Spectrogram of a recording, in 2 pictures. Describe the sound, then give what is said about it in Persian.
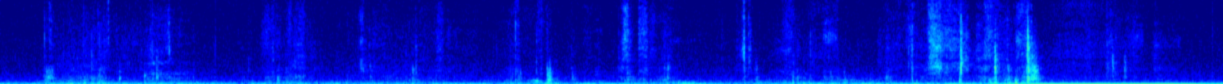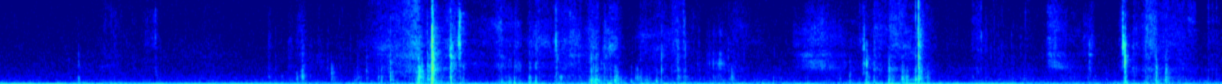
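Intermittent rustling and crinkling of paper sheets being shuffled and handled while someone searches for a written sheet, with occasional sharper flicks and taps over a low steady hum; nobody speaks. “من اینجا نوشته بودم این کاغذ، حالا اینو در ادامه اگر پیدا کردم انشالله اینو براتون میخوانم که بله.”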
